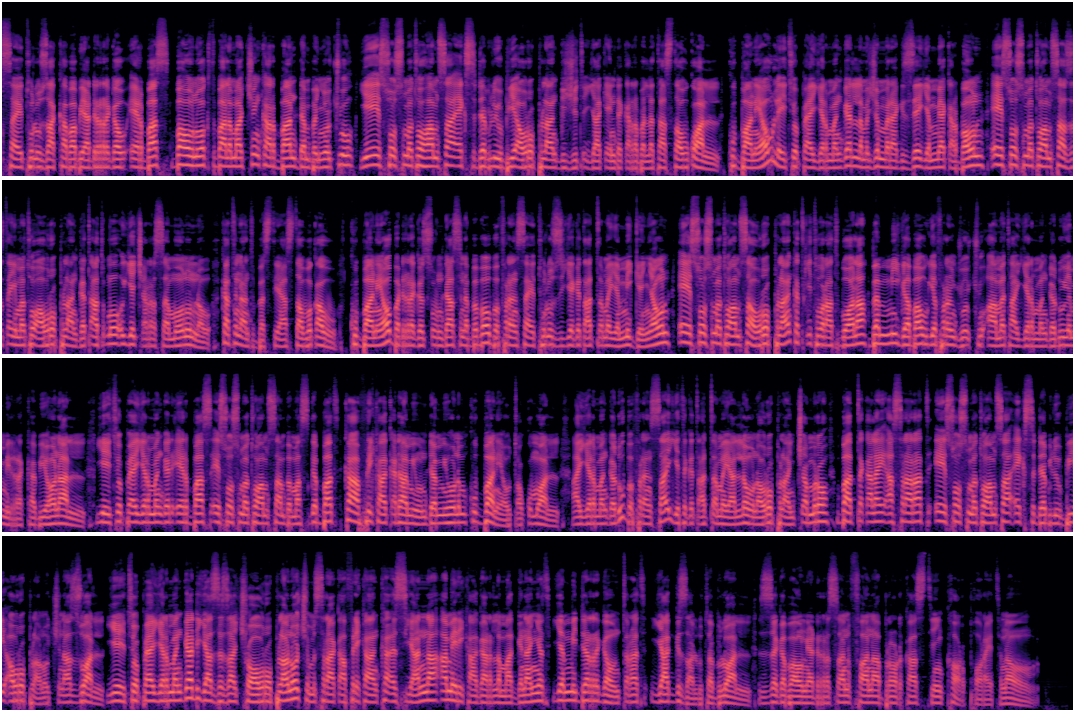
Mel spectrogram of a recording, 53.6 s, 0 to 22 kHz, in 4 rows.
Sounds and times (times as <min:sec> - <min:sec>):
Speech: 0:00.0 - 0:53.1.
